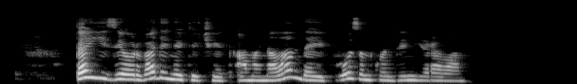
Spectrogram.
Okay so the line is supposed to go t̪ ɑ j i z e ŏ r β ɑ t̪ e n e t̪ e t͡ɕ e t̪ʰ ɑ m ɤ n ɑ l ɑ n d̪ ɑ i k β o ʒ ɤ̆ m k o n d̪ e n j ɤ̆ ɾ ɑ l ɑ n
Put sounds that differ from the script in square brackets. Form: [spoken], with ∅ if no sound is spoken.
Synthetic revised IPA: t̪ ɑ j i z e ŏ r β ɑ [d̪] e n e t̪ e t͡ɕ e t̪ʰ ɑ m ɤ n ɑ l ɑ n d̪ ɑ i k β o [z] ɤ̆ m k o n d̪ e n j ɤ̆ ɾ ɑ l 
